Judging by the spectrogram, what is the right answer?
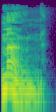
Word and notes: moan: British English

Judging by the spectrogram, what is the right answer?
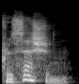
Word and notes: procession: British English

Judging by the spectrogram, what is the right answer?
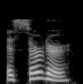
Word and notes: asserter: British English

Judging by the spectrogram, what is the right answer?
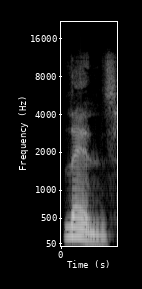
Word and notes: lens: American English

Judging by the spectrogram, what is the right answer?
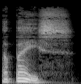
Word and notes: abase: British English

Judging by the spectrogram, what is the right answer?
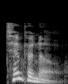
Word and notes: timpano: British English

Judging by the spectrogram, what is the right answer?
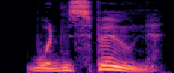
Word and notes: wooden spoon: American English

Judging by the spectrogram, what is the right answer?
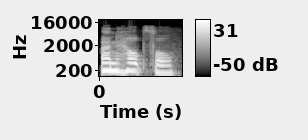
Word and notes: unhelpful: American English

